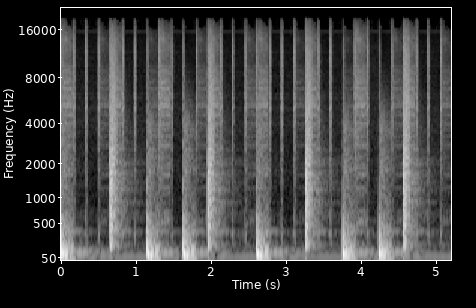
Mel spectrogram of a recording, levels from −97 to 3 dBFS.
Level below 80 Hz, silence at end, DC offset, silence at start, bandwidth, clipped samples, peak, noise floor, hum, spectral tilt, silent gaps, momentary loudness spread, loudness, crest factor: -26 dBFS; 0.1 s; under 0.1%; 0 s; 18.5 kHz; under 0.1%; 0 dBFS; -34 dBFS; none; -4.5 dB/octave; none; 15 LU; -16 LUFS; 16 dB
